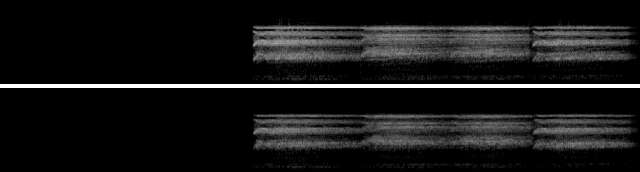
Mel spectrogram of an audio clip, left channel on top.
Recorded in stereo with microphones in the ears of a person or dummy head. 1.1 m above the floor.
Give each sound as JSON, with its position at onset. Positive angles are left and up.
{"t": 2.5, "sound": "a scream", "side_deg": 45, "distance_m": 1.3}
